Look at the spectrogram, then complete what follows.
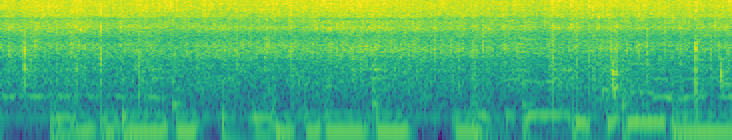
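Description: Cubes of beef sizzling steadily in oil in a hot stainless steel skillet, searing brown on the outside, with a few faint clicks of tongs turning the pieces.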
